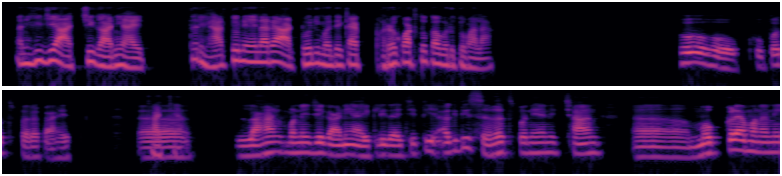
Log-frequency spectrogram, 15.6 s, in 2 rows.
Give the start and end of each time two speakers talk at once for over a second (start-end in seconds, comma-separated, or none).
none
